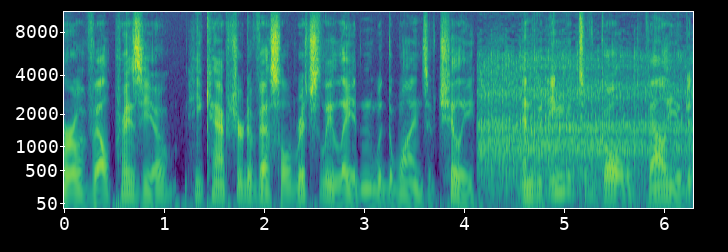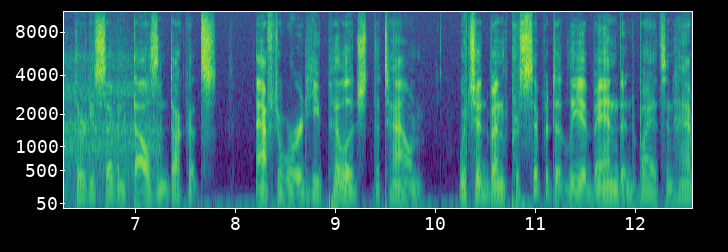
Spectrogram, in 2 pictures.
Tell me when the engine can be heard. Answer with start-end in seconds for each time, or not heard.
4.1-7.3.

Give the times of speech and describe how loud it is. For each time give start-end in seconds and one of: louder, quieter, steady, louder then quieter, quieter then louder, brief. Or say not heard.
0.0-12.5 steady.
